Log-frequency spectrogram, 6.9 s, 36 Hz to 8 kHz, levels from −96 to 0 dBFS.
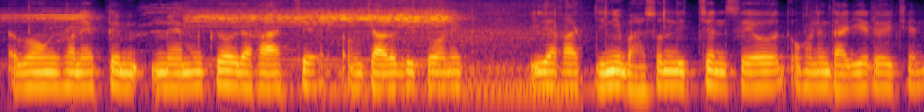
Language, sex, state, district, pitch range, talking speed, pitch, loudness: Bengali, male, West Bengal, Malda, 120-125 Hz, 155 wpm, 125 Hz, -17 LUFS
